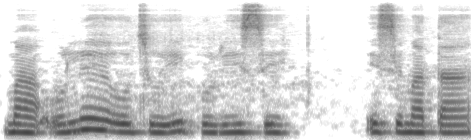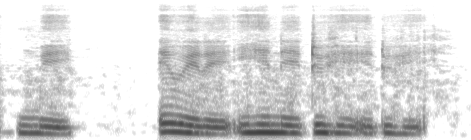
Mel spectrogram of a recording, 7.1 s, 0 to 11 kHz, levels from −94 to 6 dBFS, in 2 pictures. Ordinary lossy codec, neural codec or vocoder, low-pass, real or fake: none; none; 9.9 kHz; real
